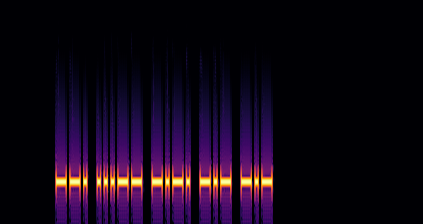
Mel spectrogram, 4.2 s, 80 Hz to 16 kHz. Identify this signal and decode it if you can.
Morse code, heard as a keyed tone, about 34 wpm, 700 Hz. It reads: G3CKK
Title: DXCC-100 Call Signs - 5 Characters - Repeated 2x - 35wpm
